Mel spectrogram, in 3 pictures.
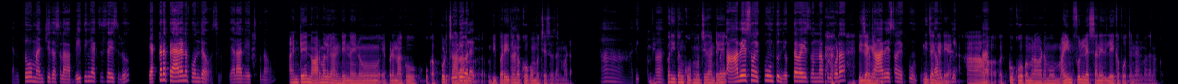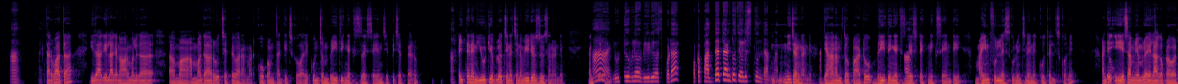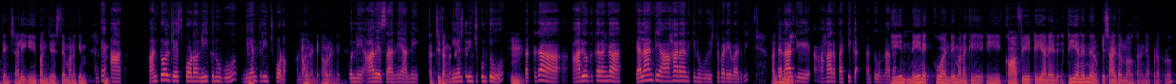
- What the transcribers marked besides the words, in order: in English: "బ్రీతింగ్"; other background noise; in English: "నార్మల్‌గా"; giggle; in English: "మైండ్‌ఫుల్‌నెస్"; in English: "నార్మల్‌గా"; in English: "బ్రీతింగ్ ఎక్సర్సైజెస్"; in English: "యూట్యూబ్‌లో"; in English: "వీడియోస్"; in English: "యూట్యూబ్‌లో వీడియోస్"; in English: "బ్రీతింగ్ ఎక్సర్సైజెస్ టెక్నిక్స్"; in English: "మైండ్‌ఫుల్‌నెస్"; in English: "కంట్రోల్"
- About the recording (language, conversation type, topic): Telugu, podcast, థెరపీ గురించి మీ అభిప్రాయం ఏమిటి?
